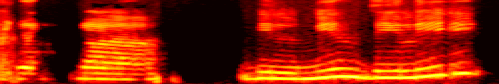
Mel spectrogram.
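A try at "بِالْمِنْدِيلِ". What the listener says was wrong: Bil mandili, ini mimnya itu harusnya fathah ini.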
